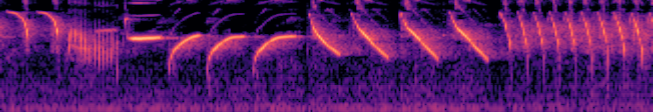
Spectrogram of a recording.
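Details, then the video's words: Singing canary with varied phrases: a few short notes, a pure held whistle, rising swoops, then loud descending slurs and a closing burst of rapid, clipped notes. "Kompilasi Masteran Kenari Gacor panjang full isian"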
